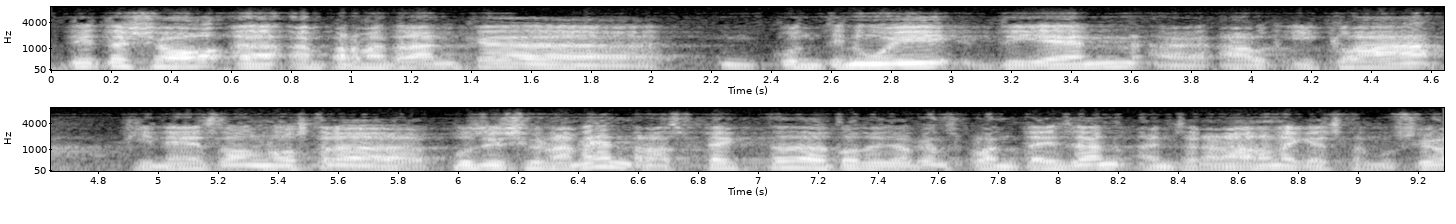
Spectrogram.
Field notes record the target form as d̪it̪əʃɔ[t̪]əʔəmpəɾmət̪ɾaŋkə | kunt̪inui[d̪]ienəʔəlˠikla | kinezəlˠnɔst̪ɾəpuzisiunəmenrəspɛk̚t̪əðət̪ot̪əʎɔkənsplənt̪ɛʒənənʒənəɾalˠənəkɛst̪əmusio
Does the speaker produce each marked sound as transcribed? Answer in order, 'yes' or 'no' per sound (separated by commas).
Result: no, yes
